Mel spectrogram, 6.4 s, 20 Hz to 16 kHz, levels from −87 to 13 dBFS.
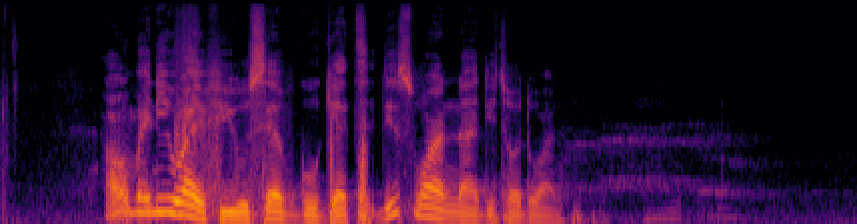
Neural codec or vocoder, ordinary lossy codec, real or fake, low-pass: vocoder, 44.1 kHz, 128 mel bands every 512 samples, BigVGAN v2; none; fake; 14.4 kHz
